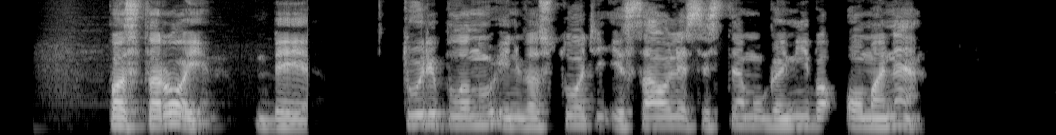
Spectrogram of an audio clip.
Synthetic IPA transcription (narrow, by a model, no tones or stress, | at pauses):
pɐst̪ɐɾoːjɪ | bʲejɛ | t̪ʊɾʲɪplˠɐnuːʔɪnʲʋʲɛst̪uɔt̪ʲɪʔisɑˑʊlʲeːsʲɪsʲt̪ʲɛmuːɡɐmʲiːbɐoːmɐnʲɛ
